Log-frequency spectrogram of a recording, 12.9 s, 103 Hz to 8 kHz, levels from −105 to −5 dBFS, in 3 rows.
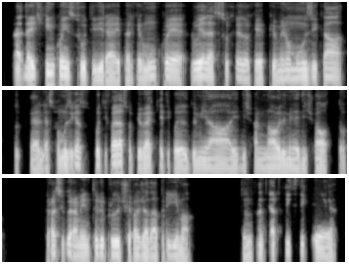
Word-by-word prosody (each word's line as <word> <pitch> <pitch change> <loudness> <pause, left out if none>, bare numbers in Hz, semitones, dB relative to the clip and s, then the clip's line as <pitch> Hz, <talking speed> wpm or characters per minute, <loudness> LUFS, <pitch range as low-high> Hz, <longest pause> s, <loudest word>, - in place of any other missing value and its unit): Beh, - - +2
dai 90 0 +5
5 100 0 +2
in 90 - +4
su, 90 - +1
ti 75 - -4
direi, 75 -2 +2
perché 80 - -2
comunque, 85 -1 +1
lui 85 +2 +5
adesso 85 -1 +2
credo 80 -3 -1
che 75 - 0
più - - -3
o - - -1
meno 80 +1 +1
musica 85 +1 +1 0.3
mhmm, - - -13 0.2
eh, 70 - -1
la 75 - -2
sua 75 - -7
musica 85 +1 +1
su - - -17
Spotify, 90 - 0
la 95 - +5
sua - - -7
più 80 - -2
vecchia 80 +1 -1
è - - -22
tipo - - -3
del 75 0 +3
2019-2018; 75 -1 -2 0.5
però - - +1
sicuramente 80 +1 +1
lui 80 - +4
produceva 80 -2 +2
già 75 0 +3
da 75 0 +2
prima. 75 -3 -2 0.6
Son 75 0 -4
tanti 80 -1 -6
artisti - - -4
che 75 -3 +1
80 Hz, 200 wpm, -23 LUFS, 75-85 Hz, 0.6 s, dai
